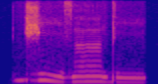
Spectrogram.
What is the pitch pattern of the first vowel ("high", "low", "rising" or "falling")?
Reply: falling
